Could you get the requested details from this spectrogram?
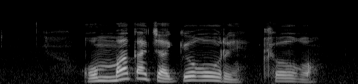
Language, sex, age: Northern Sotho, male, 26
